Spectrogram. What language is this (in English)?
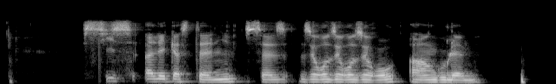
French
